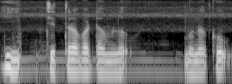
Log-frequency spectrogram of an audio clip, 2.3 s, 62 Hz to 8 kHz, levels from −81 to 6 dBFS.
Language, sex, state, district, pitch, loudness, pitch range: Telugu, male, Andhra Pradesh, Sri Satya Sai, 130 Hz, -18 LUFS, 125-130 Hz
